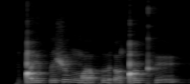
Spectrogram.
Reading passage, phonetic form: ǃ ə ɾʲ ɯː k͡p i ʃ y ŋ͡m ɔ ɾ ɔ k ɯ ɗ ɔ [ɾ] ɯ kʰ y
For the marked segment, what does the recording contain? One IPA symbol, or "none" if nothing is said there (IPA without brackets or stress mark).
ǃ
